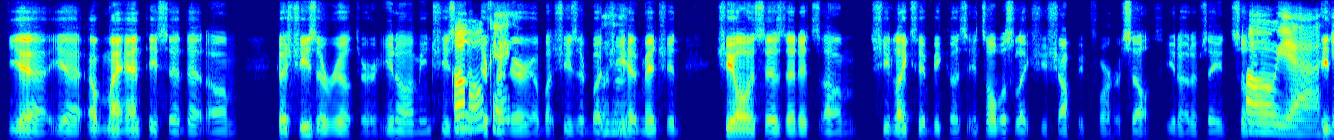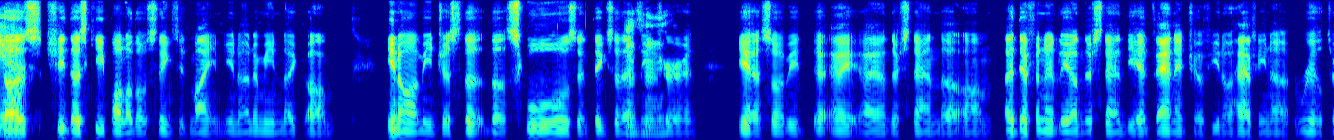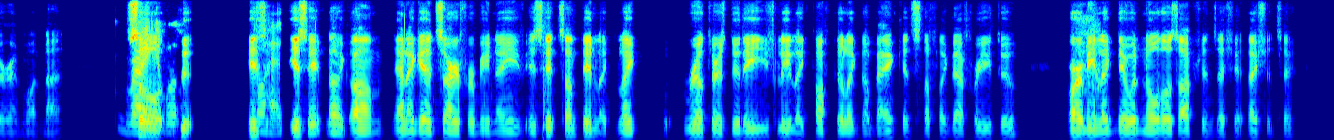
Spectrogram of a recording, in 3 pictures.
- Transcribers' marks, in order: other background noise; tapping
- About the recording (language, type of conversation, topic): English, advice, What should I ask lenders about mortgages?
- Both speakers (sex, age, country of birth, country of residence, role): female, 45-49, United States, United States, advisor; male, 40-44, United States, United States, user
